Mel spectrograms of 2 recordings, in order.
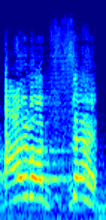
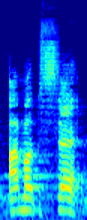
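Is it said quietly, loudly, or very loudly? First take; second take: very loudly; quietly. First: It is said very loudly. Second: It is said at a quiet level.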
